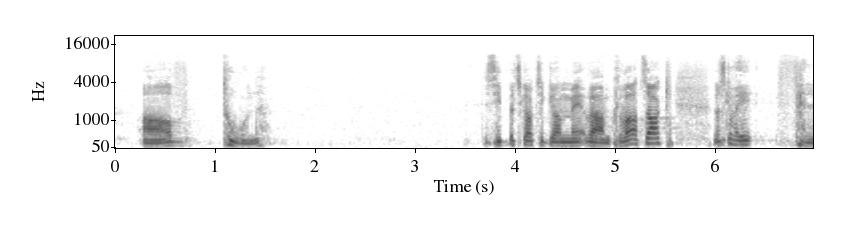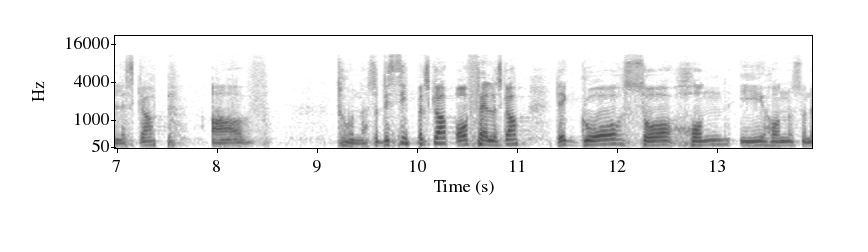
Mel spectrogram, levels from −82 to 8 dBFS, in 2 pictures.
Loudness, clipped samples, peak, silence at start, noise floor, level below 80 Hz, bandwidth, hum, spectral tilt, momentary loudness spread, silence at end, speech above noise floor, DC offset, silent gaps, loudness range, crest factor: -27 LUFS; under 0.1%; -6 dBFS; 0.25 s; -66 dBFS; -66 dBFS; 11.5 kHz; none; -5.5 dB/octave; 14 LU; 0 s; 40 dB; under 0.1%; none; 9 LU; 22 dB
